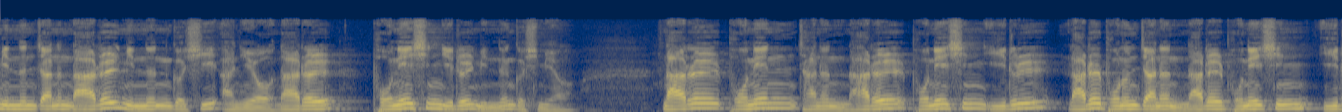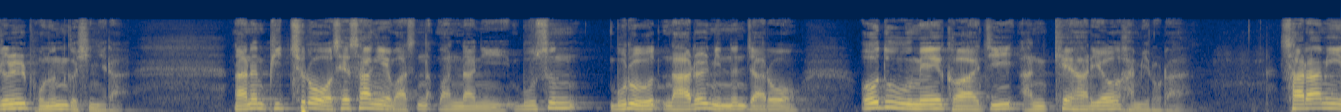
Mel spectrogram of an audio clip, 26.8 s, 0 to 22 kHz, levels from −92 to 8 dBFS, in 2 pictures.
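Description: Nothing stood out on listening to this recording.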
